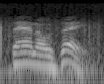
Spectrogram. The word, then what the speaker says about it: San Jose: It's San Jose. In California, the J is pronounced like an H.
